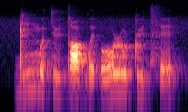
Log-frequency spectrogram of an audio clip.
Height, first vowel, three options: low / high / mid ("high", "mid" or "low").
high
